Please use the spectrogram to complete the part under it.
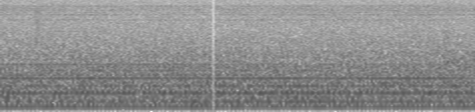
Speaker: that's my noisy fridge i don't know if you can hear that so noisy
